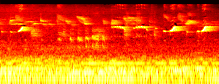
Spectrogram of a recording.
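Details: Three-month-old caged Chinese hwamei in Hanoi, Vietnam, recorded unedited right after arriving and before bathing, singing persistently: sparse clear whistled notes, a few sharp upslurred whistles standing out, over a steady low hum.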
